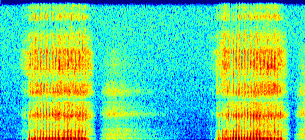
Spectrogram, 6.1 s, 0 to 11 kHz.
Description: This is a 6 minute clip of snoring.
